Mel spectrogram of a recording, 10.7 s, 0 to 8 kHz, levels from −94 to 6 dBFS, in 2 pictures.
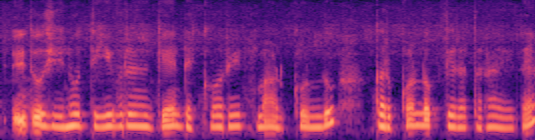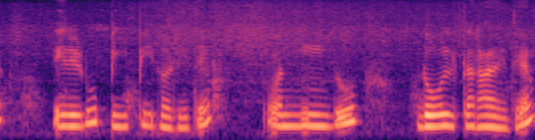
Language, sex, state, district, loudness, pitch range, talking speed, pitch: Kannada, female, Karnataka, Dharwad, -18 LUFS, 185-210 Hz, 90 wpm, 200 Hz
